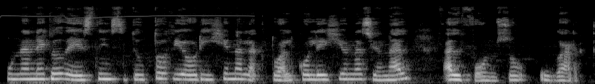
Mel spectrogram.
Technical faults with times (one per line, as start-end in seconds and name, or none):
0.00-2.54 switching supply whistle
0.49-0.54 compressed frames skipped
